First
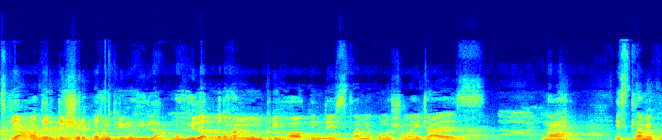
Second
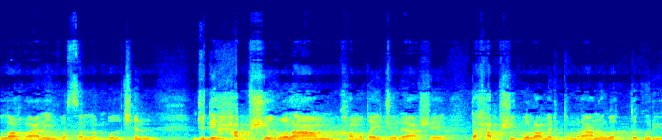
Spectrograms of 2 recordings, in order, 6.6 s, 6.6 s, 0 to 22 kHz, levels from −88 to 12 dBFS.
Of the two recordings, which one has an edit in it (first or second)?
first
